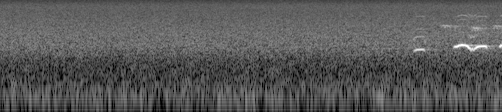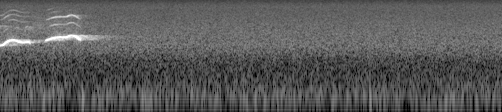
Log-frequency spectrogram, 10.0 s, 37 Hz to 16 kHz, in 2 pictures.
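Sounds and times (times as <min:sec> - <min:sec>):
spotted laughingthrush whistled song: 0:04.2 - 0:06.2.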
